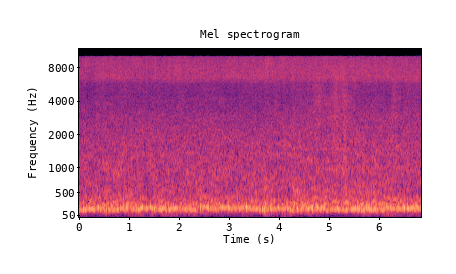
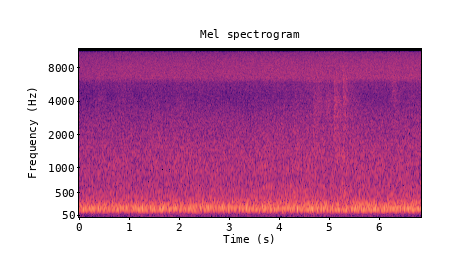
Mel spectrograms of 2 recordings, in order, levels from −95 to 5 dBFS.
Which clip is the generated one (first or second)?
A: first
